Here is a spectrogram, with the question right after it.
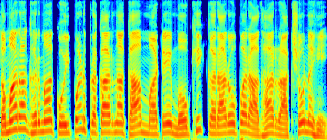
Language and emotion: Gujarati, neutral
